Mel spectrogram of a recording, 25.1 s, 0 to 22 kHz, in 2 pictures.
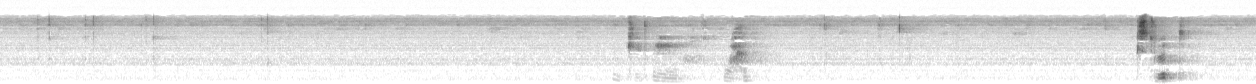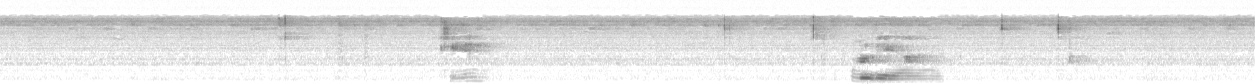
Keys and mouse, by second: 6.9 KP_1, 8.1-10.0 middle drag, 10.9 e, 15.3-16.8 drag, 15.8-16.8 middle drag, 16.8 right click, 16.9 click, 17.0 right click, 17.2 middle click, 22.0 KP_1, 23.8 z.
